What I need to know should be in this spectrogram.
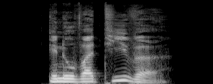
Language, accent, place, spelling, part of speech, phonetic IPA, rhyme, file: German, Germany, Berlin, innovative, adjective, [ɪnovaˈtiːvə], -iːvə, De-innovative.ogg
- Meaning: inflection of innovativ: 1. strong/mixed nominative/accusative feminine singular 2. strong nominative/accusative plural 3. weak nominative all-gender singular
